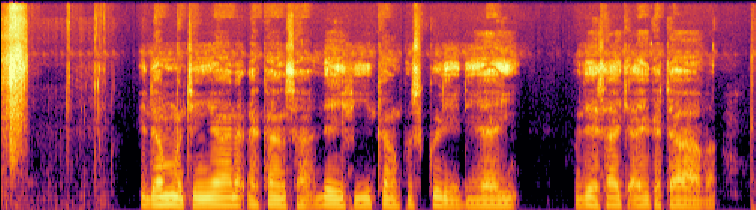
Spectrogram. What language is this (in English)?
Hausa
